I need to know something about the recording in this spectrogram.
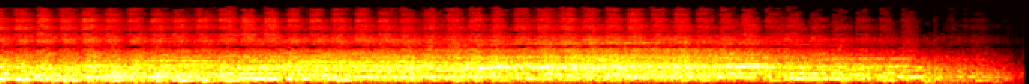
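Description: A large crowd cheers and sings along.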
